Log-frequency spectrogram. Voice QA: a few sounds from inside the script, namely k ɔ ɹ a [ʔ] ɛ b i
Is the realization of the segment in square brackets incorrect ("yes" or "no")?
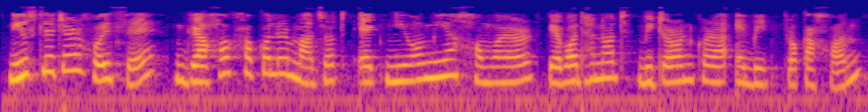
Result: no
